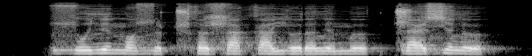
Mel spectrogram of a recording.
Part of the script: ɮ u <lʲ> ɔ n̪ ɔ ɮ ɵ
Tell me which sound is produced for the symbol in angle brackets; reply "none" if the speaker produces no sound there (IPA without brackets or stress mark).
lʲ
